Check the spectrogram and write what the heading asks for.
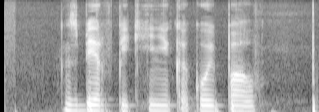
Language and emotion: Russian, neutral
